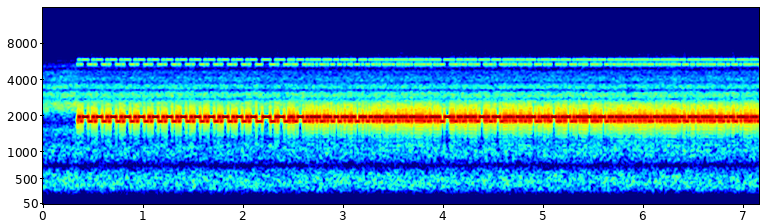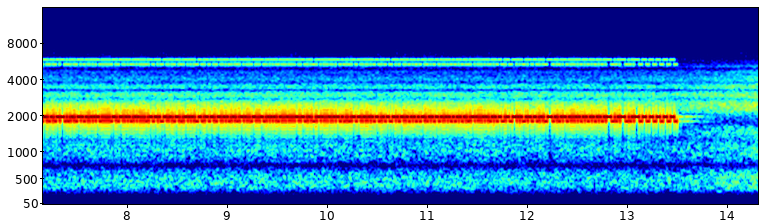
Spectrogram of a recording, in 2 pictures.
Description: NAVTEX (SITOR-B), 100 baud, 170 Hz shift, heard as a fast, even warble, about 1900 Hz centre. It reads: ZCZC NL65 GALE WARNING 116. NW 4 TO 5 EXPECTED IMMINENT. NNNN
